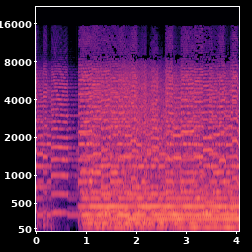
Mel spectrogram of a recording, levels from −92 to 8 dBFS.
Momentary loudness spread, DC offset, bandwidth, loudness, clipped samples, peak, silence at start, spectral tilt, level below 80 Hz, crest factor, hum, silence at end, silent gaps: 7 LU; under 0.1%; 16 kHz; -17 LUFS; under 0.1%; -6 dBFS; 0 s; -3.5 dB/octave; -32 dBFS; 12 dB; none; 0 s; none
